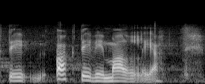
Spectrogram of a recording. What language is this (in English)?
Finnish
